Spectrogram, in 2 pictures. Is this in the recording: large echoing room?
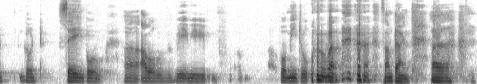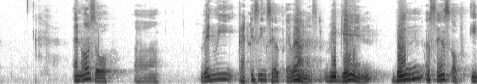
yes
